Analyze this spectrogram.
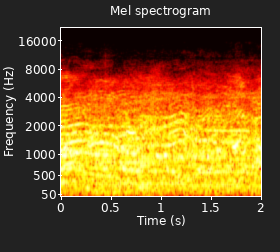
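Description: A little girl sings out loudly close by.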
